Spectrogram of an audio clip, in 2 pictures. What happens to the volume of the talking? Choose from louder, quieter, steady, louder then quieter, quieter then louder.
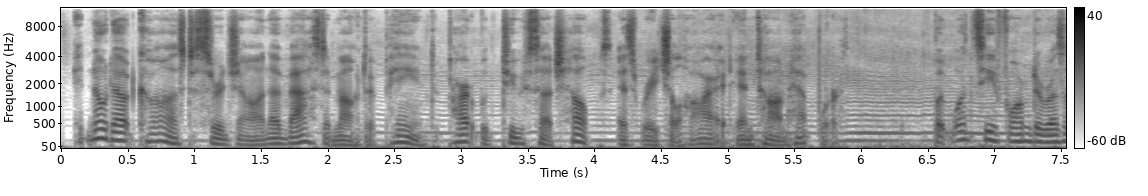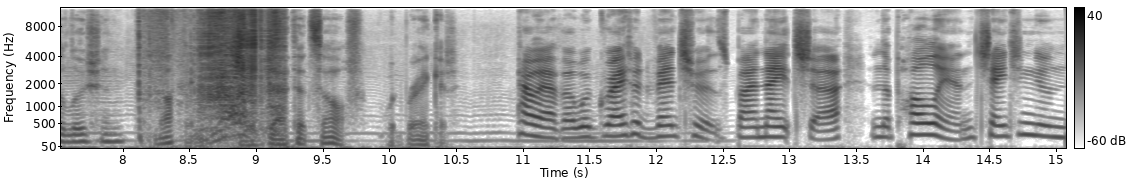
steady.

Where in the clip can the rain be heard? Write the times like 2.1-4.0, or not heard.
not heard.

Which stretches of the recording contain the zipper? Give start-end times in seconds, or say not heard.
8.1-9.2.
